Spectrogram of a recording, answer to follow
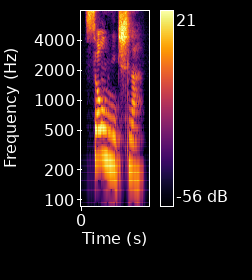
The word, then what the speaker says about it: Солнечно: Do you pronounce the combination chn in this word? Chn or shn? In this one, it's gonna be chn. Солнечно.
